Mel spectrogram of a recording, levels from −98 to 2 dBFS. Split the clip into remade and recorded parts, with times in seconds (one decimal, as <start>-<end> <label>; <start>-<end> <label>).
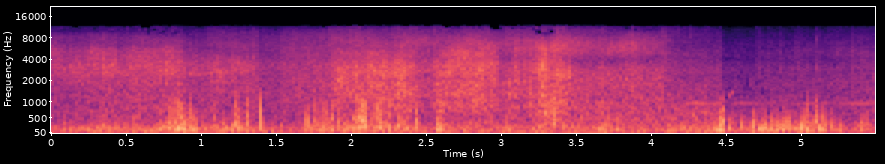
0.0-4.9 recorded; 4.9-5.5 remade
